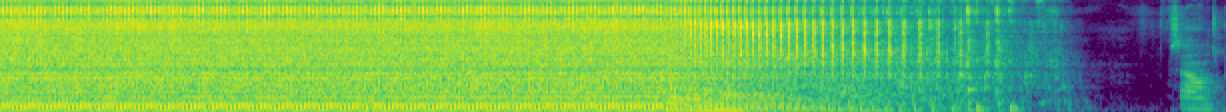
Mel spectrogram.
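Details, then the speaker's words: Snowblower that wouldn't start, now primed and on choke after diagnosis: the small single runs at a steady, even patter, then winds down smoothly, showing healthy running. "pretty good. I'd say that's all right."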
